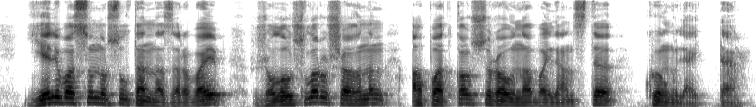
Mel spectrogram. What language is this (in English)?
Kazakh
